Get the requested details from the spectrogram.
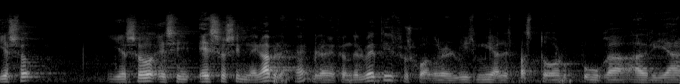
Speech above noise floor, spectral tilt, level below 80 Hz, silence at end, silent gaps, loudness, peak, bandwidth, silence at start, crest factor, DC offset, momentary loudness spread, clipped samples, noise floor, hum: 26 dB; -3.5 dB/octave; -74 dBFS; 0 s; none; -34 LUFS; -10 dBFS; 12.5 kHz; 0 s; 24 dB; under 0.1%; 10 LU; under 0.1%; -60 dBFS; none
